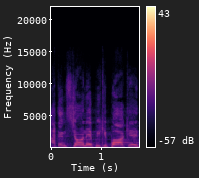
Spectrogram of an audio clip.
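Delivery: put-on yelled shout, high. Retelling how a woman filming pickpockets warns tourists: imitating someone shouting. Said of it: "e ela filma e começa a gritar assim".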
